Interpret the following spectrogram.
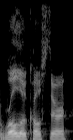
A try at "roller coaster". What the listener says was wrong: it sounded like you said rolo and i was like this guy just invented a new thing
